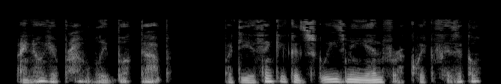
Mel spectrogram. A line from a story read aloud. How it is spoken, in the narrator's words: whispered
